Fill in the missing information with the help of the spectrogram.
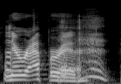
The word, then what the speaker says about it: niraparib: And there's something called, I'm going to butcher this term, but it's niraparib.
